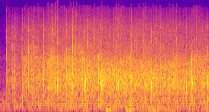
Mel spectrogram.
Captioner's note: audience applauding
